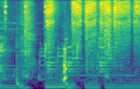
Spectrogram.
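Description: Aerosol spray-paint can hissing as paint is sprayed over a dish-soap pattern on a tumbler, starting about half a second in, under background music.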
